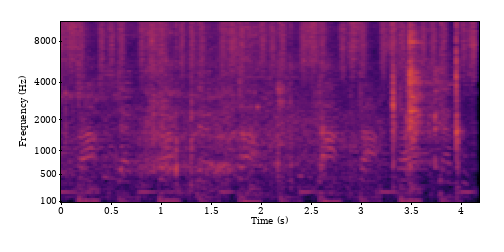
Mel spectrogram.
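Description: Latin-style song with a steady bass beat and singing, over which skateboard wheels roll on concrete. A sharp skateboard clack comes about three and a half seconds in.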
